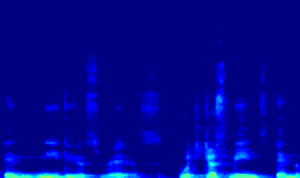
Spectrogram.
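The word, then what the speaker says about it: in medias res: I'm going to start right in the middle in medias rees. Hold on. Wait. Okay, I looked it up. It's actually pronounced in medius rees, which just means in the middle.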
